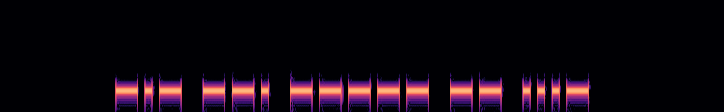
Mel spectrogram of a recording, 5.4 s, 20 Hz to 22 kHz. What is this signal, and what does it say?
Morse code, heard as a keyed tone, about 26 wpm, 700 Hz. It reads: KG0MV
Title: Speed Racing - USA 2x2 Call Signs 22wpm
